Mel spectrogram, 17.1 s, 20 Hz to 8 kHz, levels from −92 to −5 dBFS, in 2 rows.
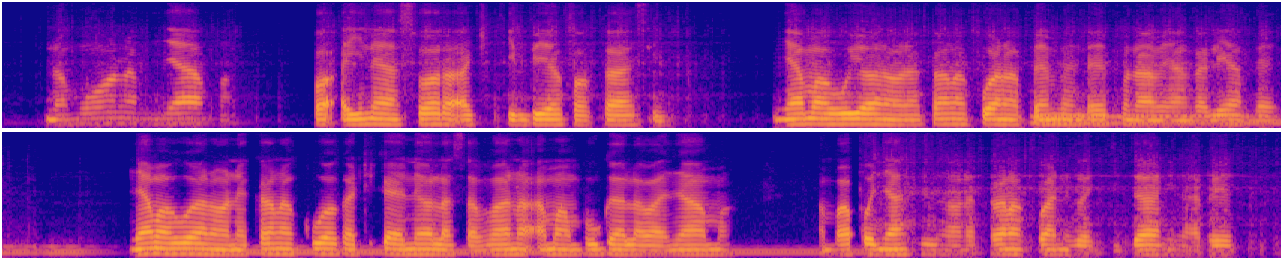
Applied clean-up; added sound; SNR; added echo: neural mask model RNNoise.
